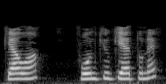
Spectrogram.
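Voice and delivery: loud, testy phone answer; irritated, angry. Acted. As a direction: answer the call in a temper. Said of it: "आज इतने गुस्से में क्यों". (गुस्से में, ऊँची आवाज़ में)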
